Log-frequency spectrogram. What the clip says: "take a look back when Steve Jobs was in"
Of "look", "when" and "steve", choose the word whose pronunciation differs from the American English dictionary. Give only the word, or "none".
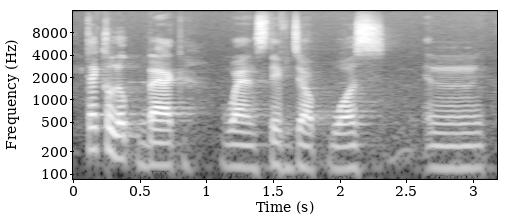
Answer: steve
